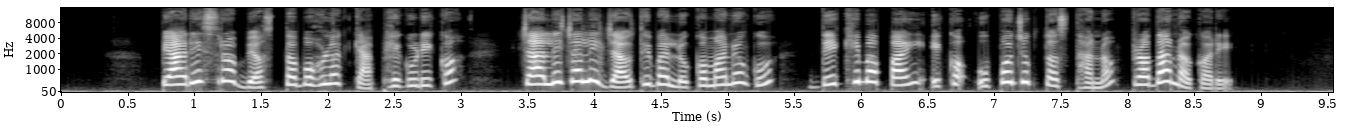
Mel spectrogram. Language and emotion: Odia, happy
